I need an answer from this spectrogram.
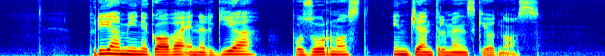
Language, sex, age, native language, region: Slovenian, female, 18-29, Slovenian, Central Slovenia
